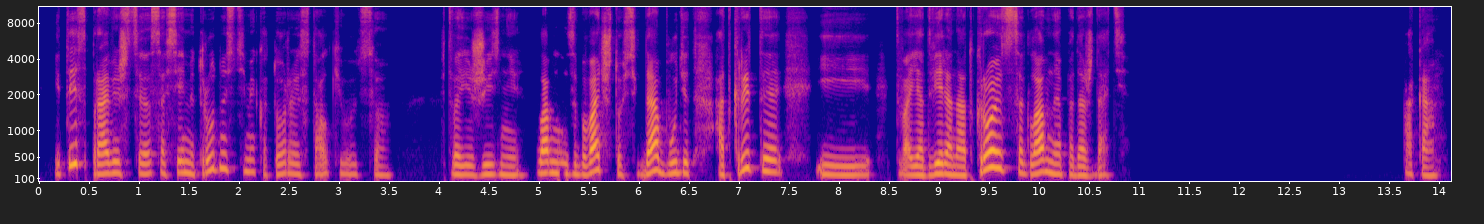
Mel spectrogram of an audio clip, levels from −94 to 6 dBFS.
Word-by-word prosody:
и - - -7
ты 370 +2 +5
справишься 200 - 0
со 200 +1 -5
всеми 210 +1 -1
трудностями, 245 +3 -4
которые 185 +1 -6
сталкиваются 170 -1 -10 0.5
в - - -27
твоей 175 -1 -1
жизни. 170 -1 -3
Главное 205 0 +4
не 190 - -5
забывать, 180 +7 +4
что 175 - -4
всегда 180 +8 +4
будет 205 -1 -2 0.2
открыто, 235 - 0 0.3
и 170 +1 -4 0.2
твоя 165 0 0
дверь, 190 +4 +4
она 170 -2 +2
откроется. 280 - +5
Главное 195 0 +3
подождать. 165 -1 -6 2.8
Пока. 160 -3 -6
190 Hz, 110 wpm, -22 LUFS, 170-210 Hz, 2.8 s, ты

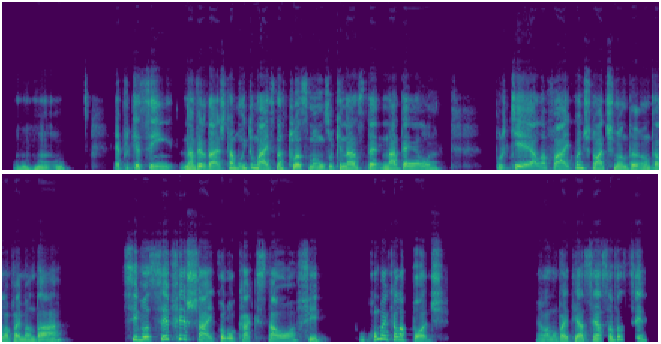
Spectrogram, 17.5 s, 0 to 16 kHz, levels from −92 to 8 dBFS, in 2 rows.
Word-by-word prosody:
Uhum. 180 -1 -4 0.6
É - - -2
porque, 230 +1 0
assim, 225 -5 -2
na 210 +1 +3
verdade, 200 -1 +3
tá 245 - +4
muito 230 +4 -1
mais 200 -3 +3
na 205 - +2
tuas 195 -1 +3
mãos 185 -1 -2
do 210 - -3
que 220 - 0
nas 215 +1 +2
de 205 -2 +2
na 195 0 +2
dela. 205 -3 -1 0.7
Porque 235 -1 -1
ela 200 +4 +1
vai 210 -3 0
continuar 230 -5 +1
te 195 +1 -1
mandando, 185 +2 0
ela 170 -3 +2
vai - - +1
mandar. 165 - 0 0.8
Se 300 -3 -1
você 275 +4 +2
fechar 320 - +2
e 200 - -9
colocar 210 -3 0
que 185 - -16
está 190 -3 0
off, 200 +3 -3 0.5
o 240 -2 -12
como 300 +9 +1
é 345 - 0
que 320 - -5
ela 265 -2 +3
pode? - - -2 1.2
Ela 170 -4 -6
não 160 0 -7
vai 175 - +2
ter 215 - -1
acesso 240 +2 +1
a - - +3
você. 240 -4 -3
210 Hz, 165 wpm, -23 LUFS, 190-240 Hz, 1.2 s, tá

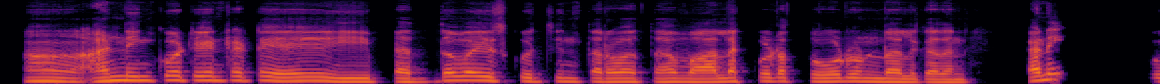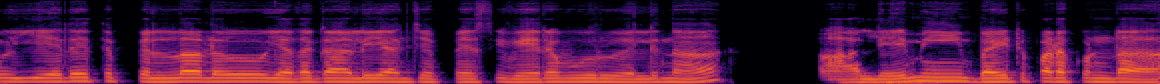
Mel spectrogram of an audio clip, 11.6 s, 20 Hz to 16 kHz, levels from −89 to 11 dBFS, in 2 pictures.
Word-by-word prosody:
ఆ! - - +1 0.3
అండ్ 175 +4 +4
ఇంకోటి 185 +1 -1
ఏంటంటే, 180 0 -1 0.4
ఈ - - +2 0.2
పెద్ద 130 0 -2
వయసుకొచ్చిన 160 -5 -1
తర్వాత, 135 0 +1 0.2
వాళ్ళకి 135 +3 +2
కూడా 155 0 0
తోడుండాలి 140 -3 +1
కదండీ. 115 -1 -2 0.2
కానీ, 200 +8 +4 0.8
ఏదైతే 160 +2 -1
పిల్లలు 145 +1 +3 0.3
ఎదగాలి 135 0 +2
అని 130 -1 -3
చెప్పేసి, 130 +1 -5
వేరే 125 +2 +1
ఊరు 135 -1 0
ఎళ్ళినా? 130 0 -2 0.7
వాళ్ళేమీ 120 +7 0 0.2
బయట 135 0 +4
పడకుండా 135 -2 +2
135 Hz, 125 wpm, -23 LUFS, 130-155 Hz, 0.8 s, అండ్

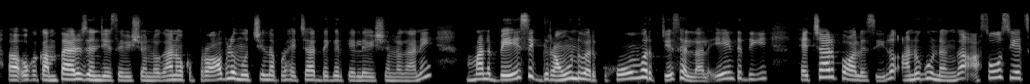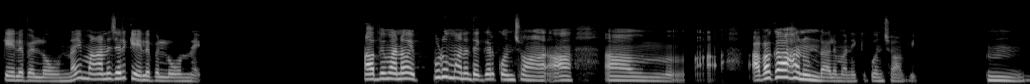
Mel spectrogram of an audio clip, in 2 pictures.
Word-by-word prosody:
ఆహ్, 205 - +7
ఒక 215 - -7
కంపారిజన్ 230 0 +5
చేసే 185 -1 -3
విషయంలో 180 -1 -3
గానీ, 210 +1 +3
ఒక - - -14
ప్రాబ్లమోచ్చినప్పుడు 220 -2 +2
హెచ్ఆర్ 210 +1 -2
దెగ్గరికెళ్ళే 185 -2 -4
విషయంలో 175 -1 -5
గానీ, 175 - -3 0.5
మన 250 - +6 0.2
basic 295 - +4
ground 245 +7 +4
work, 205 -4 -4
home 255 +6 +2
work 325 - +2
జేసెళ్ళాలి. 175 -7 -2
ఏంటిది, 270 -4 -5 0.5
హెచ్ఆర్ 335 - +4
పాలిసీలో 200 - -2
అనుగుణంగా, 245 -2 -1
అసోసియేట్స్‌కే 300 -9 -2
లెవెల్‌లో 165 -3 -6
ఉన్నాయి, 225 - -4
మేనేజర్‌కే 255 +1 +1
లెవెల్‌లో 170 -3 -7
ఉన్నాయి. 155 -2 -12 1.7
అవి 245 +2 +3
మనం 260 +1 +4
ఎప్పుడు 315 - -4
మన 275 - 0
దెగ్గర 235 +2 -2
కొంచెం 220 -1 -2
ఆహ్, 185 - -4
ఆహ్ 200 0 -2 0.4
ఆ! - - -1 0.2
హ్మ్. 170 -3 -10 0.4
ఆహ్, 455 - -12 0.4
అవగాహనుండాలి 260 - +4
మనకి 150 +1 -15
కొంచెం 165 0 -11
అవి. - - -22 0.7
హ్మ్. 180 -4 -5
215 Hz, 130 wpm, -22 LUFS, 185-265 Hz, 1.7 s, ఆహ్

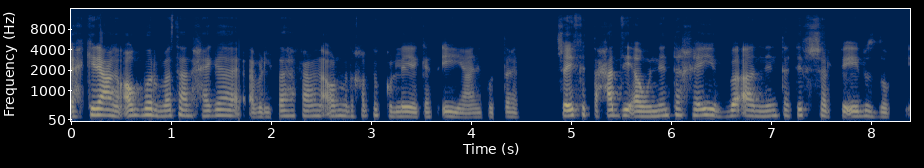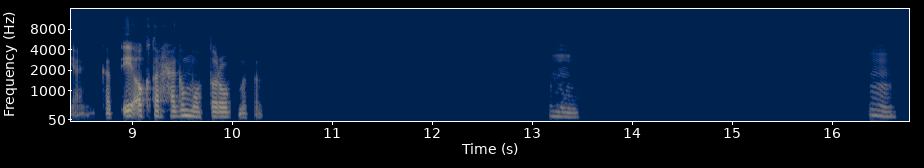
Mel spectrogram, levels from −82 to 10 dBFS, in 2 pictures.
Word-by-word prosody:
احكِ 165 +6 -1
لي 205 0 +10
عن 190 -2 +7
أكبر 190 +4 +4
مثلًا 180 +2 -1
حاجة 180 +1 -1
قابلتها 150 +5 -4
فعلًا 175 0 -1
أول 170 - -1
ما 180 - -4
دخلت 175 +3 -10
الكلِّية، 155 -5 0
كانت 150 +1 -9
إيه، 155 -2 0
يعني 135 +1 -5
كنت 145 0 -8 0.4
شايف 180 +3 +5
التحدي، 185 -3 +1
أو 160 0 +3
إن 165 +2 -1
أنت 195 +3 -3
خايف 195 -1 +1
بقى، 180 +2 +3
إن 165 -1 -4
أنت 180 +2 -6
تفشل 190 -1 -4
في - - -1
إيه 160 - +3
بالضبط 150 -4 -7
يعني، 235 -4 -16
كانت - - -9
إيه 175 +1 +5
أكتر 170 -1 0
حاجة 165 +3 -3
موتراك 155 -3 -2
مثلًا؟ - - -15 2.9
إمم. 145 -4 -15 2.9
إمم. 160 -5 -13
175 Hz, 135 wpm, -26 LUFS, 155-185 Hz, 2.9 s, لي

